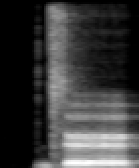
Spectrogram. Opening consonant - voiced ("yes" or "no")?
yes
